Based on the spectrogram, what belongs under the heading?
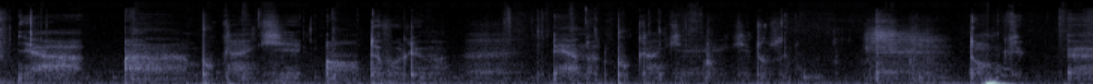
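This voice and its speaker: Whispering man, right in your ear. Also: recorded from a distance. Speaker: ASMR video host presenting old books. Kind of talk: whispered ASMR. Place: indoors at home. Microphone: close binaural microphone.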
